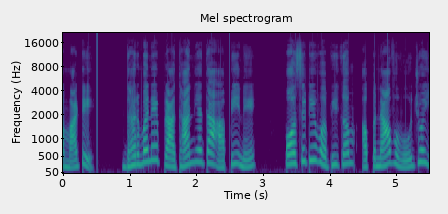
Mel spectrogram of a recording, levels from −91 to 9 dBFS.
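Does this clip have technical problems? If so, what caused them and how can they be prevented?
Yes. From 0.11 s to 5.47 s the speech carries a steady stream of sharp ticks, roughly one every 70 ms, about seventy in all. These are word clock ticks. The receiving device is running on its own clock, out of step with the sender's by something like 300 ppm. Each time the two clocks drift a full sample apart, a single sample is dropped or repeated, leaving a tiny discontinuity in the waveform. To prevent this, lock the receiving device to the incoming digital signal or to a shared word clock.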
